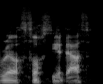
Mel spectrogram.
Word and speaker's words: Real Sociedad: But, like I said, I have no complaints about Real Sociedad. is how you pronounce it, whenever I've seen them in Champions League.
